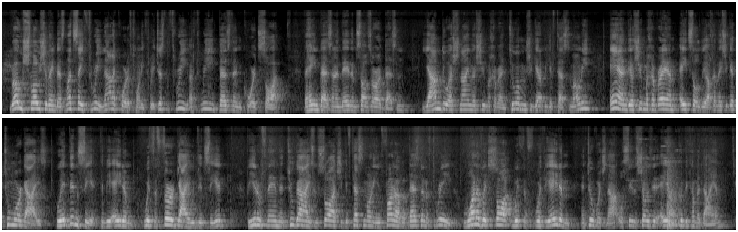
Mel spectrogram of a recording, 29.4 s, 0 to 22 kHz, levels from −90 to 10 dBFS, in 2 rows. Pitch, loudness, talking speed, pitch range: 175 Hz, -26 LUFS, 220 wpm, 155-195 Hz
